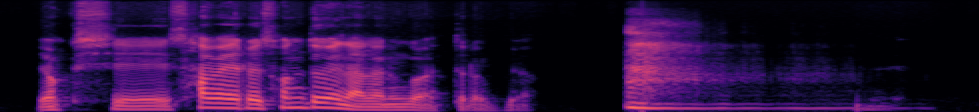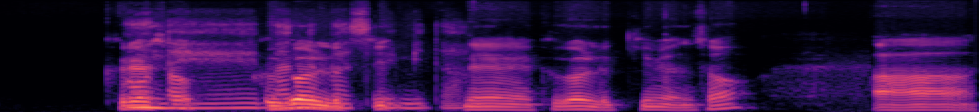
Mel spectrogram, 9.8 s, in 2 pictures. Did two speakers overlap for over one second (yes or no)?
yes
